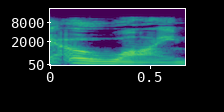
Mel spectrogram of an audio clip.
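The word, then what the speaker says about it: Owain: Hughes yeah yeah yeah they say ohne but it's spelled o w a i n you know so it's O Hughes you know right um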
